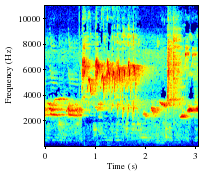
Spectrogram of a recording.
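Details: Tledekan gunung (olive-backed tailorbird), described as singing very actively and provoking other tledekan birds; a loud, high whistled strain shifts into rapid chattering notes and sharp bright phrases across three seconds.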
